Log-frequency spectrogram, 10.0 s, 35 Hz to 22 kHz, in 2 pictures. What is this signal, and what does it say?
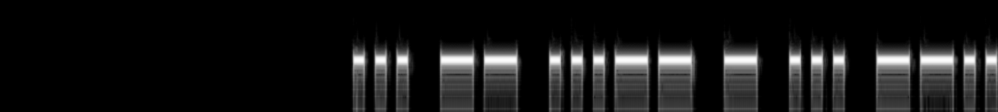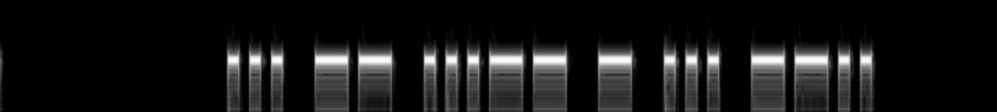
Morse code, heard as a keyed tone, about 22 wpm, 700 Hz. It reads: SM3TSZ SM3TSZ
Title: DXCC-100 Call Signs - 6 Characters - Repeated 2x - 22wpm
